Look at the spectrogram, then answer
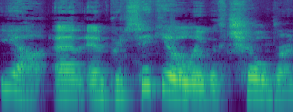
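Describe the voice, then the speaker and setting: Speaking at a fairly slow pace, a woman uses a plain, everyday voice with ordinary pitch variation in a very clean recording with a silent background. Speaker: hugging advocate. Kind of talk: podcast interview.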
